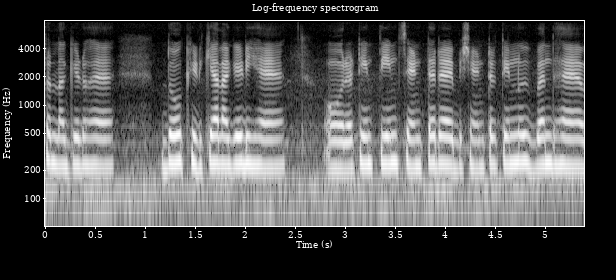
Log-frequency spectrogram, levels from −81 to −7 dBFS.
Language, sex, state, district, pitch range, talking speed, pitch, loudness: Rajasthani, female, Rajasthan, Nagaur, 220-235 Hz, 200 wpm, 225 Hz, -15 LUFS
